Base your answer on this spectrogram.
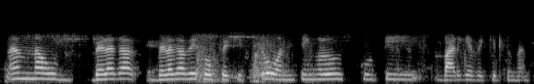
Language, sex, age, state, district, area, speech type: Kannada, female, 18-30, Karnataka, Chamarajanagar, rural, conversation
